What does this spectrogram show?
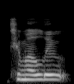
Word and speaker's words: Tuimoloau: two top rushers in Jack Sawyer and JT Tumalu. You can probably pronounce that better. Tuimoloau.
